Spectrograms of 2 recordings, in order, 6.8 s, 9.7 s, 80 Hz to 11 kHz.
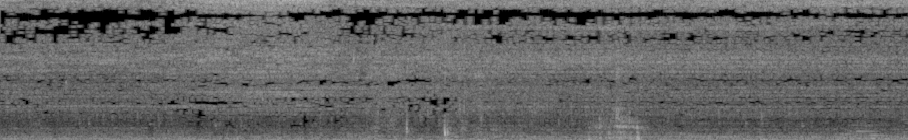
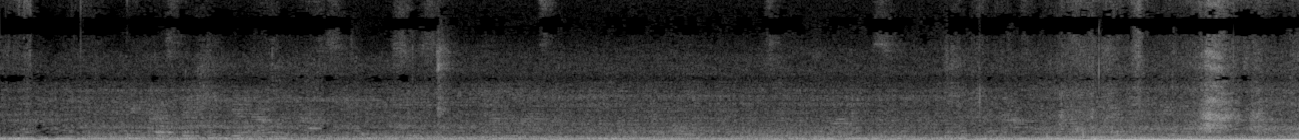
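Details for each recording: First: GE dishwasher GDP665SYN2FS after replacing stuck pressure sensor, test cycle with bottom cover off: steady hiss of water rushing into the tub with a few light knocks; normal water fill. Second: GE dishwasher GDP665SYN2FS stuck in drain, not washing: low steady drain pump hum that never cycles off and slowly gets louder; pump runs continuously because the pressure sensor that reads tub water level is stuck.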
